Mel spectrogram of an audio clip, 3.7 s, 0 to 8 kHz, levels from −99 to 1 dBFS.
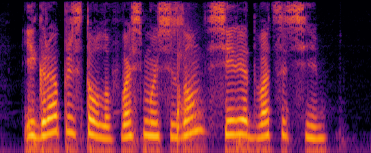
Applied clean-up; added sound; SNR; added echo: neural mask model RNNoise.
